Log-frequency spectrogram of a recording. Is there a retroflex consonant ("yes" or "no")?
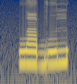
no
